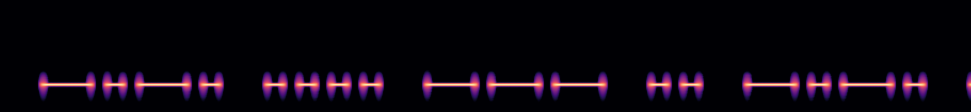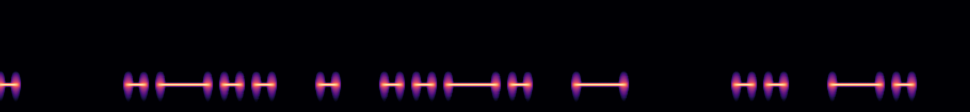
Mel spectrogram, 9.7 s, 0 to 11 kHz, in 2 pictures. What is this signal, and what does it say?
Morse code, heard as a keyed tone, about 15 wpm, 700 Hz. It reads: CHOICE LEFT IN
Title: Sentences from Top 1000 Words - Review Part 6 - 15wpm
